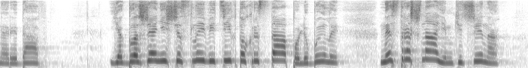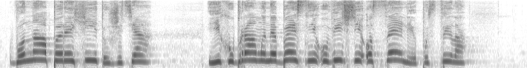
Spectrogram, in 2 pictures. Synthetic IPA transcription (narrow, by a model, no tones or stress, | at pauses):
ɐɾʲid̪ɑw | jɐɡ̚blˠɐʒɛnʲːiʃt͡ʃɐslˠɪʋʲitʲixt̪ɔxɾɪst̪ɑpɔlʲʊbɪlˠɪ | nɛst̪ɾɐʃnɑjimkʲit͡ʃɪnɐ | ʋɔnɑpeɾexʲit̪ʊʒɪtʲːa | jixʊbɾɑmɪnebɛsʲnʲiʔuʋʲit͡ʃnʲiʔɔsɛlʲiwpʊst̪ɪlˠɐ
